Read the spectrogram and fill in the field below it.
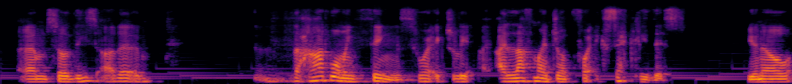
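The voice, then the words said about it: Emotional, choked-up voice. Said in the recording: “I'm getting a little emotional”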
